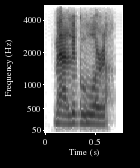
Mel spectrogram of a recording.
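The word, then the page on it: malagueña: Indian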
